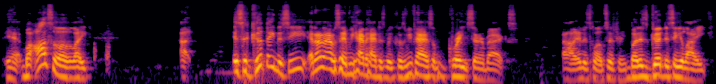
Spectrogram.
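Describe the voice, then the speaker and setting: A man with an average-pitched voice co-hosts a casual sports podcast. He talks through plays informally, with slang and plenty of "like" scattered through his sentences. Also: expressive, normal speed, fairly bright tone. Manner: informal, slangy, filler-heavy with frequent "like". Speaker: soccer podcast co-host. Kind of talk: casual chat, sports match recap.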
